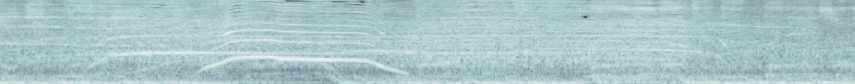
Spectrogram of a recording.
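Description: Live pop music through arena speakers with a heavy bass beat, and the audience cheering and screaming over it.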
